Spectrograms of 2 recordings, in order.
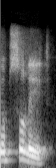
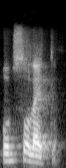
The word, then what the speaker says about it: obsoleto: de obeso, coeso e obsoleto, que podem ser pronunciados com E aberto, ou seja, podem ser pronunciados obeso, coeso e obsoleto.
